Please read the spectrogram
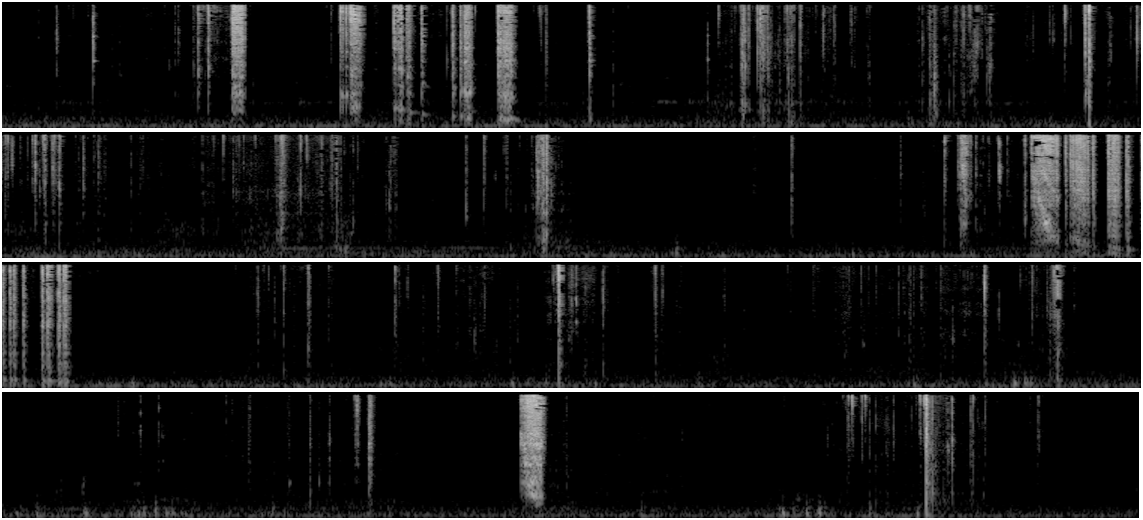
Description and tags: Unrolling sticky-tape, tearing sellotape
cellotape, tape, plastic, sticky-tape, adhesive, sticky, stationary, foley, sellotape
